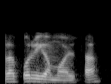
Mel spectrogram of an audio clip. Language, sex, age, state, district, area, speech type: Tamil, male, 18-30, Tamil Nadu, Sivaganga, rural, conversation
